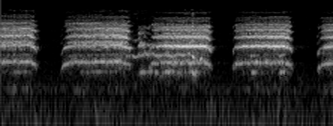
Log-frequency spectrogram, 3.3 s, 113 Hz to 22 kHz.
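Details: Peregrine falcon recorded 17 July 2022 on the Palace of Culture and Science, Warsaw, Poland, during feeding time, giving four loud, grating, nasal wails with brief pauses between them and no other sounds.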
